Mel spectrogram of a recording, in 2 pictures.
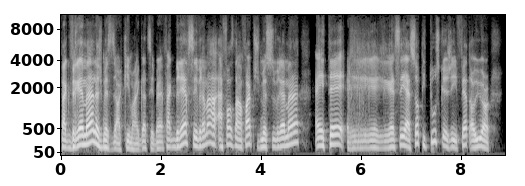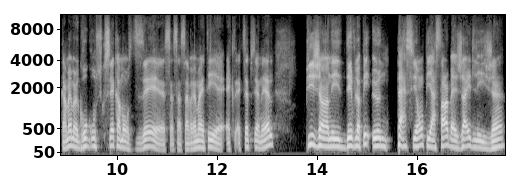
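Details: Self-reported stuttering in an adult man, who says he stutters quite a lot in real life and that it becomes more noticeable as the interview goes on; stuttering.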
